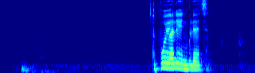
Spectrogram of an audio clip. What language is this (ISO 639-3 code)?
rus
